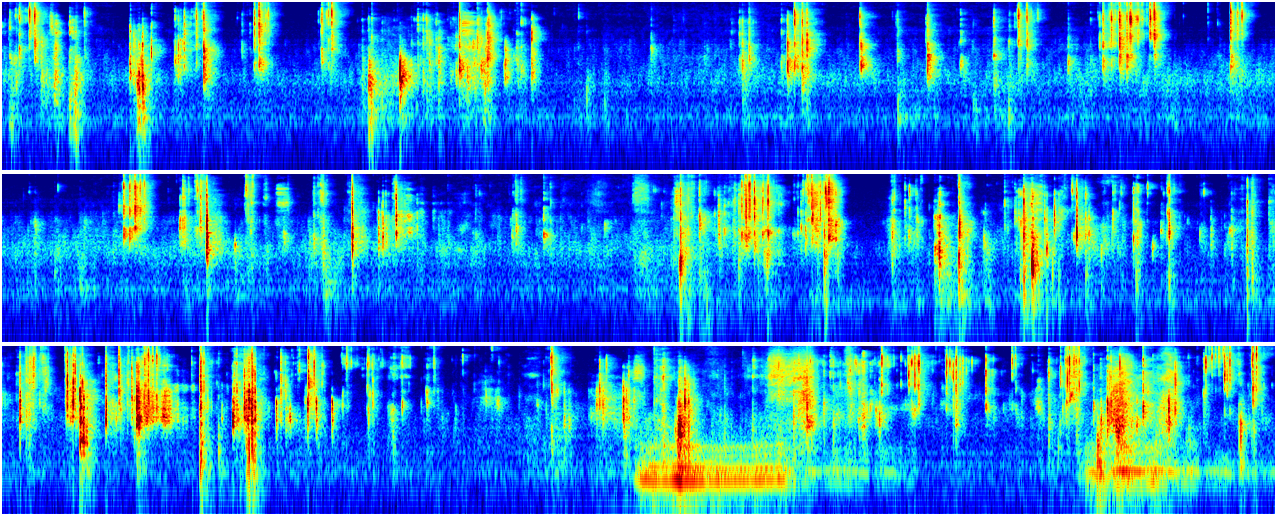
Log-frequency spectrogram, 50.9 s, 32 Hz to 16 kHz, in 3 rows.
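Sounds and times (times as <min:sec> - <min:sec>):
kitten crunching dried fish: 0:25.1 - 0:50.9.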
